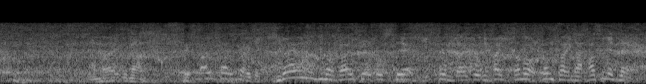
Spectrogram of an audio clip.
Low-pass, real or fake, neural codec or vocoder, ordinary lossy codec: 7.2 kHz; fake; codec, 24 kHz, 6 kbps, HILCodec; AAC, 32 kbps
